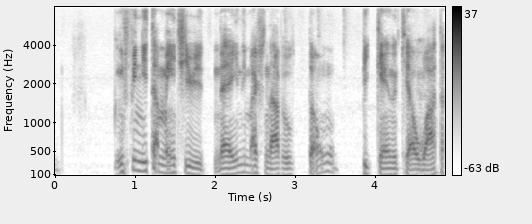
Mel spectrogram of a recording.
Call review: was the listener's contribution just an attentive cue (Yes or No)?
Yes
